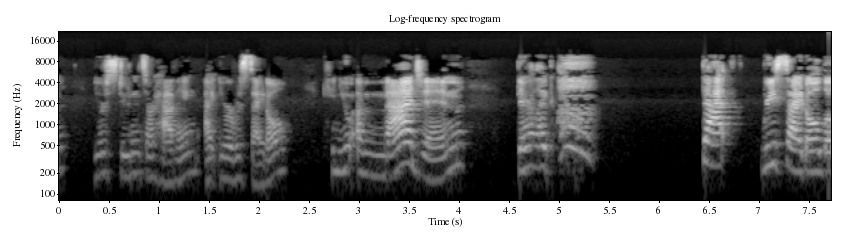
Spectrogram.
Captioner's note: gasps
